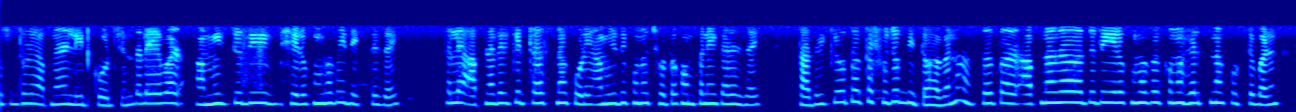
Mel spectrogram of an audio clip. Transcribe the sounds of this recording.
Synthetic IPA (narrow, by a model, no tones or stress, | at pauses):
ot͡ɕʰud̪ʱoɾeapnaɾaliɖkoɾt͡ɕʰent̪aɦeleebaɾamid͡ʑod̪iʃeɾɔkombʱabejd̪ek̚ʰt̪et͡ɕaj | t̪aɦeleapnad̪eɾkeʈɾasʈnakoɾeamid͡ʑod̪ikonot͡ɕʰoʈokɔmpaniɾkat͡ɕʰet͡ɕaj | t̪ad̪eɾkewt̪oɛk̚ʈaʃud͡ʑoɡ̚d̪it̪eɦɔbenat̪ot̪aapnaɾad͡ʑod̪ieɾɔkombʱabekonoɦelp̪̚ʰnakoɾt̪ep̬aɾen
